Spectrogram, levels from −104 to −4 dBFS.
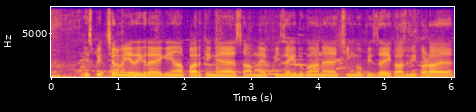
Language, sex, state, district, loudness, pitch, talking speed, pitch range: Hindi, male, Delhi, New Delhi, -16 LUFS, 115 Hz, 215 wpm, 110-125 Hz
